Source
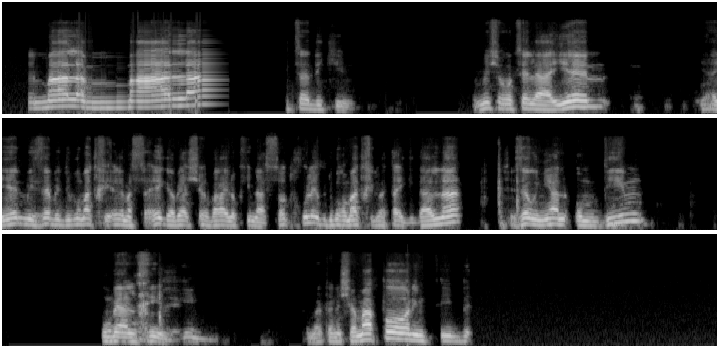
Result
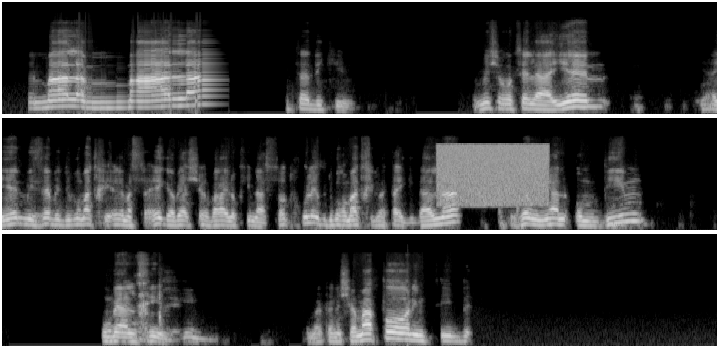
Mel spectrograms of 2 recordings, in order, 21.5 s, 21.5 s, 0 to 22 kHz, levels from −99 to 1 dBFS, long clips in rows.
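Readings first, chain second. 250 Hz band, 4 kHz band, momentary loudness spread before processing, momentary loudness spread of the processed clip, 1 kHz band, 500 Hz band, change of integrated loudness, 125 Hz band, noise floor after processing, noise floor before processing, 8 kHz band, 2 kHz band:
+3.5 dB, +12.5 dB, 18 LU, 17 LU, +3.5 dB, +3.5 dB, +4.0 dB, +3.5 dB, under -85 dBFS, under -85 dBFS, n/a, +4.0 dB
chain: low-pass opened by the level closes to 830 Hz, open at -24 dBFS; painted sound noise, 11.5–12.63, 810–9100 Hz -28 dBFS; gain +3.5 dB

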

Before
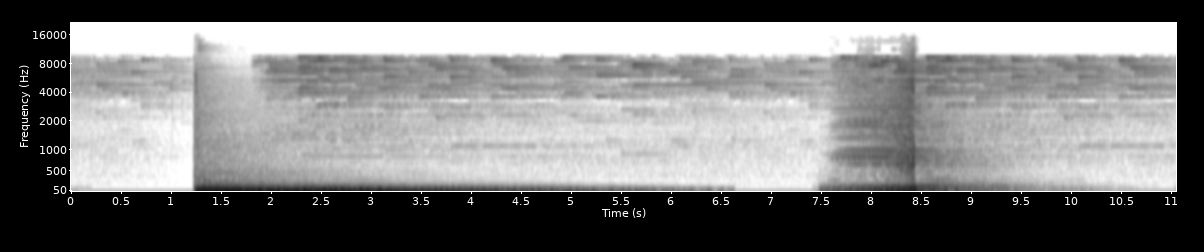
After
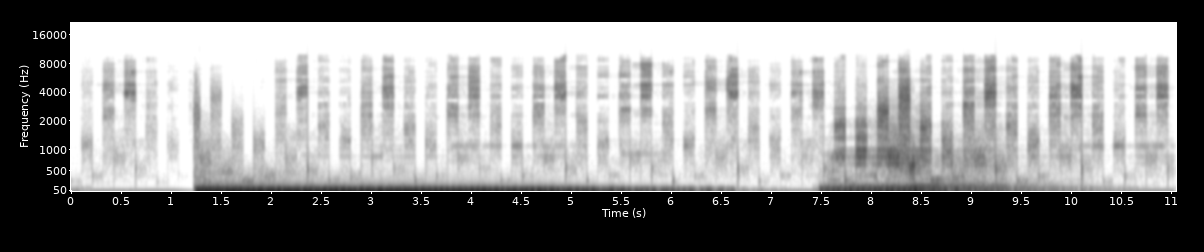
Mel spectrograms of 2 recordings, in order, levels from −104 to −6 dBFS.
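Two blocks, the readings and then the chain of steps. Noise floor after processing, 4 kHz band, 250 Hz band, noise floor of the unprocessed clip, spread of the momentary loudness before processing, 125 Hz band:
-69 dBFS, -5.5 dB, -8.0 dB, -55 dBFS, 21 LU, -7.5 dB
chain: low shelf 390 Hz -6 dB; reverse; compressor 16:1, threshold -38 dBFS, peak gain reduction 19 dB; reverse; low shelf 69 Hz +12 dB; outdoor echo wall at 90 m, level -21 dB; stepped low-pass 9.3 Hz 260–3700 Hz; gain +4 dB

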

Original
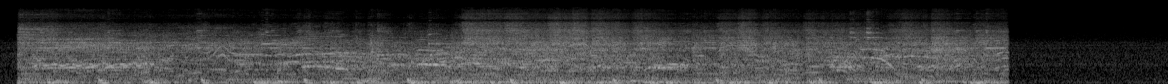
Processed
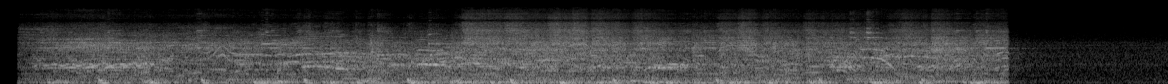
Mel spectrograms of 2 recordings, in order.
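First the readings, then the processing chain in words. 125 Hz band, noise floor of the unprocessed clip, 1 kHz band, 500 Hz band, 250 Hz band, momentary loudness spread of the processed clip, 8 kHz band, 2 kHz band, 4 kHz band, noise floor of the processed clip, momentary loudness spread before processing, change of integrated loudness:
0.0 dB, -53 dBFS, 0.0 dB, 0.0 dB, 0.0 dB, 4 LU, -0.5 dB, 0.0 dB, -0.5 dB, -53 dBFS, 3 LU, 0.0 dB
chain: opening faded in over 0.90 s; tape echo 0.11 s, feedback 72%, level -19 dB, low-pass 2400 Hz

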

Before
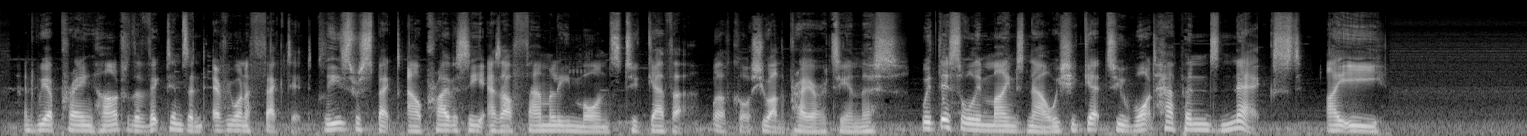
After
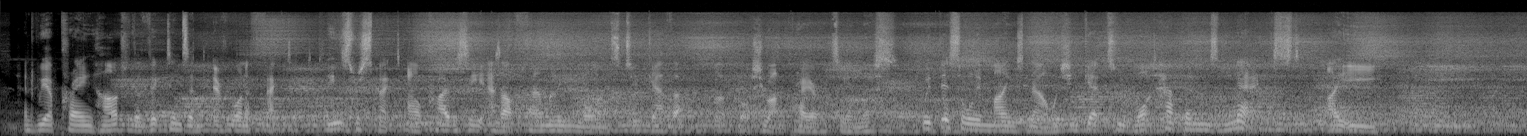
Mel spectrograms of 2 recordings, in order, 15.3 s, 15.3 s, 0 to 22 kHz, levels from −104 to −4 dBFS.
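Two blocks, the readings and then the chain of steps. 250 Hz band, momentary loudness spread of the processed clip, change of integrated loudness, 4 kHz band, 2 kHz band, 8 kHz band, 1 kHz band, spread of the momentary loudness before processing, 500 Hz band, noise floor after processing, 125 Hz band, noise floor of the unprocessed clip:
-14.0 dB, 9 LU, -7.0 dB, -1.5 dB, -6.5 dB, +3.5 dB, -9.5 dB, 7 LU, -12.0 dB, -46 dBFS, -19.0 dB, -54 dBFS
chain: RIAA curve recording; LFO notch saw down 1.8 Hz 440–2700 Hz; diffused feedback echo 0.928 s, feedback 66%, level -5 dB; gain -9 dB

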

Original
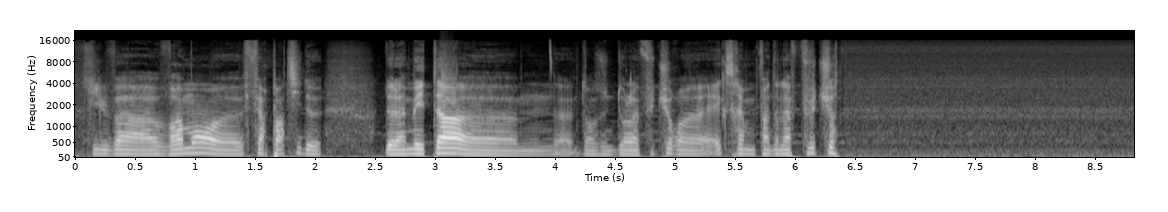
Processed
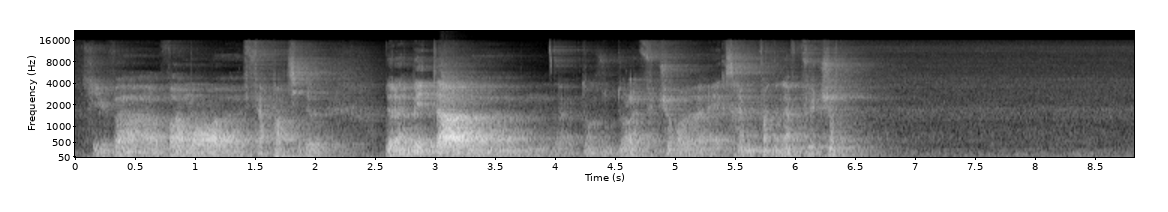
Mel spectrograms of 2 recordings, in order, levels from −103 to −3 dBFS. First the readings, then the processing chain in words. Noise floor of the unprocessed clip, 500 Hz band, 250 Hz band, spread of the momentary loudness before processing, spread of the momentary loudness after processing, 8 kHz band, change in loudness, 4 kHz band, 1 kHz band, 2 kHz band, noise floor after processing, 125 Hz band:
-53 dBFS, +1.0 dB, +1.0 dB, 17 LU, 19 LU, +0.5 dB, +1.0 dB, +1.0 dB, +2.0 dB, +1.0 dB, -53 dBFS, -2.0 dB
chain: whisperiser; Schroeder reverb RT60 1.2 s, combs from 26 ms, DRR 2 dB; gain -1.5 dB

